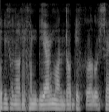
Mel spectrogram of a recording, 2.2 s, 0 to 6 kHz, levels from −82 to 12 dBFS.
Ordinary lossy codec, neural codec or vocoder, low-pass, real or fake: none; codec, 44.1 kHz, 1.7 kbps, Pupu-Codec; 5.4 kHz; fake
